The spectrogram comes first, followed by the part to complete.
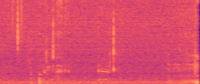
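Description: Quiet pause in a room with a steady low hum, a faint click about half a second in, and a few faint, indistinct voice sounds.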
